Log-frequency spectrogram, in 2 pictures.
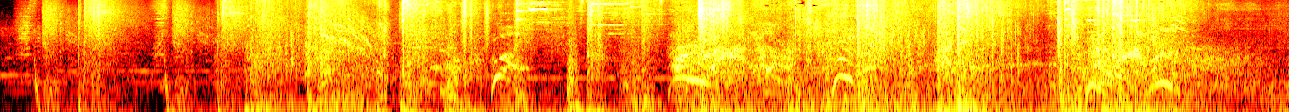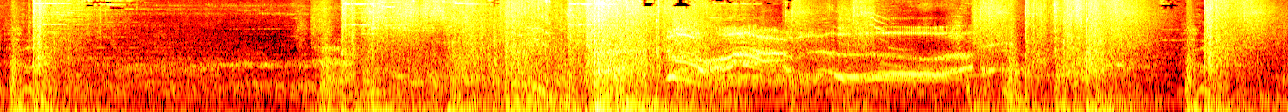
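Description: Video game spell effects burst and crackle in a busy fight.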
